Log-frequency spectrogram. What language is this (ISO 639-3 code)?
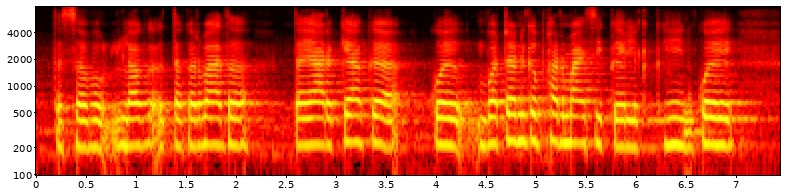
mai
